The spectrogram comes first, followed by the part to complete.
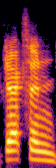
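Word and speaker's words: Jaxon: Like Jackson Jaguars, like the football team kind of thing. No. Like, Jackson, like, Jax from Mortal Kombat, JAX, and then on. Oh, But it's pronounced like regular old Jackson.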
